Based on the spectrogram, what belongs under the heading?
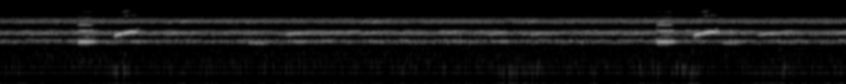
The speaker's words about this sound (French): Elle est célèbre à Porto Rico en raison de l'appel de séduction que les messieurs grenouilles entonnent durant la nuit, du crépuscule jusqu'à minuit. Un appel auquel la grenouille doit son nom, coqui. Écoutons son chant nocturne de troubadour.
